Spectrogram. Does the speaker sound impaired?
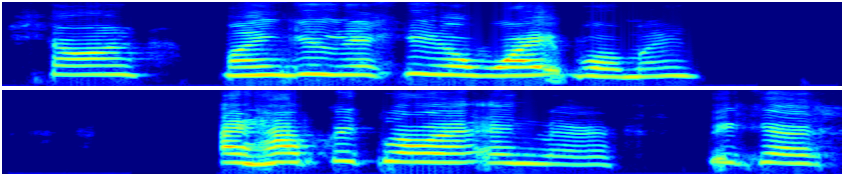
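Yes: cerebral palsy; impaired speech.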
